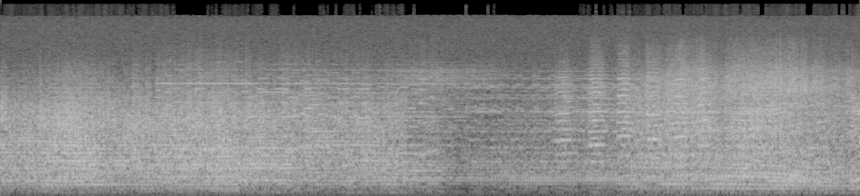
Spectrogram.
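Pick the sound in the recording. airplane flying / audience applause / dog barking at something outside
airplane flying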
